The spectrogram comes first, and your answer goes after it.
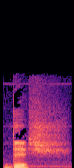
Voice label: "DISH", English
